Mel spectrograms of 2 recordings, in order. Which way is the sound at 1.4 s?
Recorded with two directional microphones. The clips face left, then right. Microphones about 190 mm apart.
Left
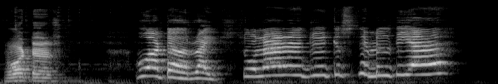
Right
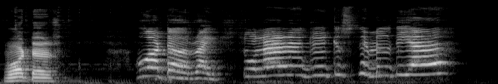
35° left (ahead or behind).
